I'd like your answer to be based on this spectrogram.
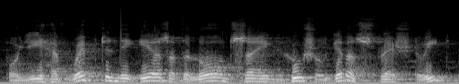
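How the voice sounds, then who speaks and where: Old 60s tape of a guy preaching in a big echoey hall, slow dark voice, dull sound. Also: mid-range voice, animated, a little hiss or hum. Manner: dramatic, declaiming reading of scripture. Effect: old 1960s tape recording. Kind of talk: sermon with scripture reading. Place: lecture hall.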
